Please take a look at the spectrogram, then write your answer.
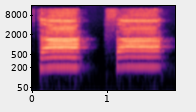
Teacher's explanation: উপরে দুই দাতের আগা লাগান লাগিয়ে হালকা বাতাস বের করতে হবে বাতাস বের করেন বের করে দেখেন হাত দেন এরকম দিয়ে দেখেন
